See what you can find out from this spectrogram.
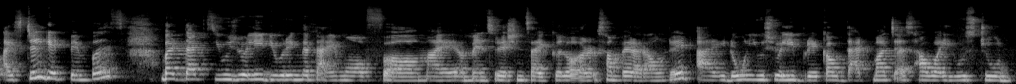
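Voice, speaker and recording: Indian woman late 20s, tamil speaker, casual beauty vlog q&a, lots of uh and like, echoey room. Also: mid-range voice. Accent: Indian English. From South India. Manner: chatty, many fillers like "uh" and "like". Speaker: beauty vlogger. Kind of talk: casual Q&A to camera. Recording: roomy echo.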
